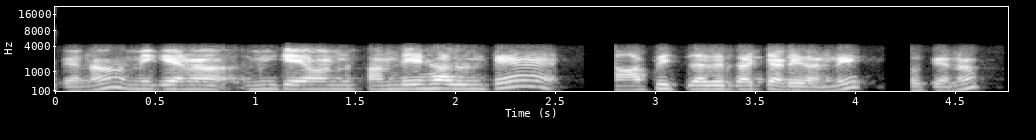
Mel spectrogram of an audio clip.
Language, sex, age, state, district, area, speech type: Telugu, male, 18-30, Telangana, Hanamkonda, urban, conversation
